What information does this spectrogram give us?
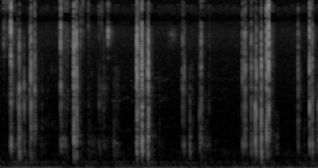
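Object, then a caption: Plastic lotion bottle. A small, hollow white CeraVe plastic moisturizer bottle with a blue cap is held in hand and tapped and scratched with long acrylic nails. The result is quiet, irregular clusters of sharp, hollow plastic clicks and bright scratchy rasps that die away almost instantly, over a steady low hum.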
